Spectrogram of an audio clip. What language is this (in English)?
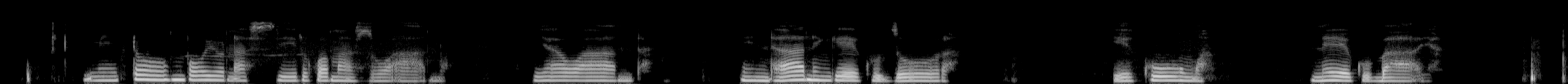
Ndau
